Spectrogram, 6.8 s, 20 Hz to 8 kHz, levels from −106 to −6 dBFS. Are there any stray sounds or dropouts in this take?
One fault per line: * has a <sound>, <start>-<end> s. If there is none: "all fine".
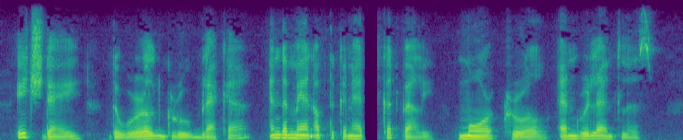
* has a dropout, 3.6-3.8 s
